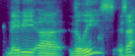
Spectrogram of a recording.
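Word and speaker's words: Véliz: There's the Z's in Spanish, in Spanish, right, from Spain. The Z's are th. Oh, so okay. So it's Beliz. Oh, Beliz. Beliz. Yeah. So you've got like an accent on the e, so it's Beliz. But the Z's. So it's Beliz. But then the Z's in South America, they pronounce them like an S.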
